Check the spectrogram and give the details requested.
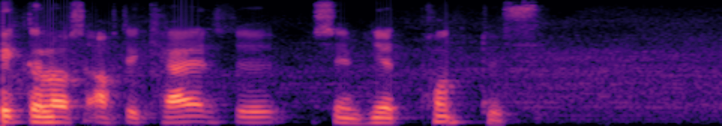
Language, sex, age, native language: Icelandic, male, 40-49, Icelandic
